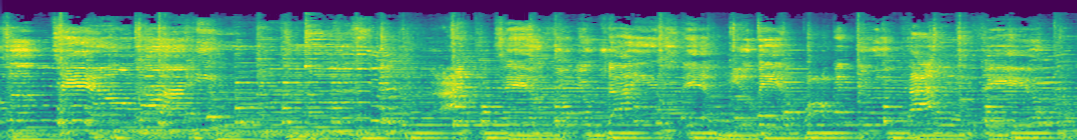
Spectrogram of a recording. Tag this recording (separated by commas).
Speech, Music, Bluegrass, Male singing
